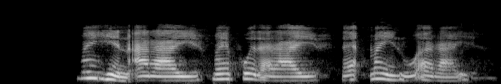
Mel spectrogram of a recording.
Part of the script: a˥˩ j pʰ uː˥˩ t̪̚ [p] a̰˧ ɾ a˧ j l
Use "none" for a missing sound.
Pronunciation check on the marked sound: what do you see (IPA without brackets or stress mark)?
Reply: ʔ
